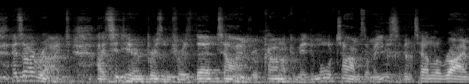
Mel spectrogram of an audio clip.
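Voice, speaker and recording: Over noticeable background noise, a man speaks in a raised, projected voice at a very fast pace. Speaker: performance poet. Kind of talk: rhythmic spoken word poetry performance. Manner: rhythmic, fast.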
